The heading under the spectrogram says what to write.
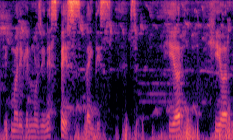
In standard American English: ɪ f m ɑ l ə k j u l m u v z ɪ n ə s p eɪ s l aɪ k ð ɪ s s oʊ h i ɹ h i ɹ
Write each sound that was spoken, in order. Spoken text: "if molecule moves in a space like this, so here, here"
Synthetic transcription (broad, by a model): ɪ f m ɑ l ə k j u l m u z ɪ n ə s p eɪ s l aɪ k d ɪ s s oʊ h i ɹ h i ɹ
